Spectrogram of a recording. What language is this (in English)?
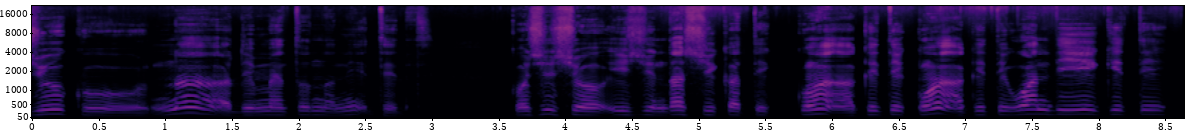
Tidaá Mixtec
